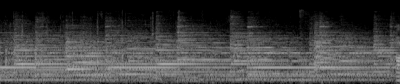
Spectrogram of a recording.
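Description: Orthodox church bells pealing: several bells struck again and again in an irregular pattern, their tones ringing on and overlapping.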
